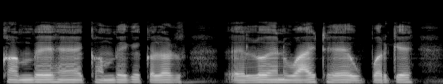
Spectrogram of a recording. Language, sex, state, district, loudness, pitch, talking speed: Hindi, male, Jharkhand, Deoghar, -19 LUFS, 105 Hz, 160 wpm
